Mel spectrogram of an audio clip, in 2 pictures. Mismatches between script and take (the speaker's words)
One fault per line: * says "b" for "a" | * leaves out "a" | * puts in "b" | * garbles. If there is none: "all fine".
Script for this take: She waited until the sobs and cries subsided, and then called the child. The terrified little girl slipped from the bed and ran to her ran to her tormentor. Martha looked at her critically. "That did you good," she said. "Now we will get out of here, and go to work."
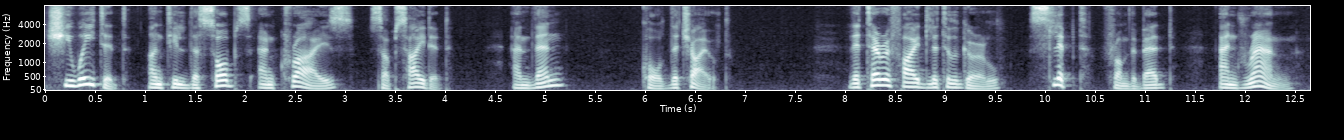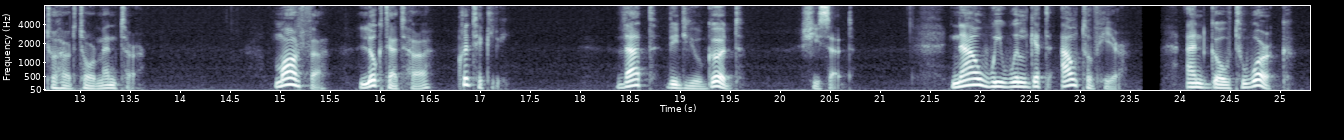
* leaves out "ran to her"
